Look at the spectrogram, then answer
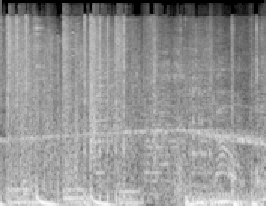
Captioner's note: gunshots banging; siren wailing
